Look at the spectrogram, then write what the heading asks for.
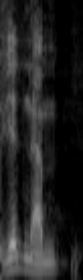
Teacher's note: dans vietnam on étrangle le t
